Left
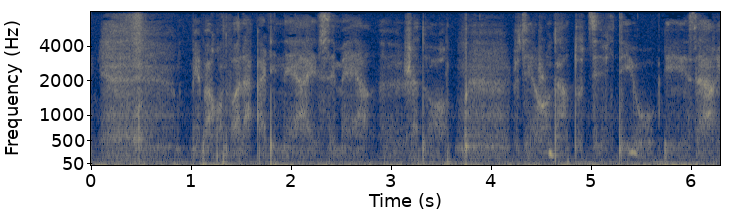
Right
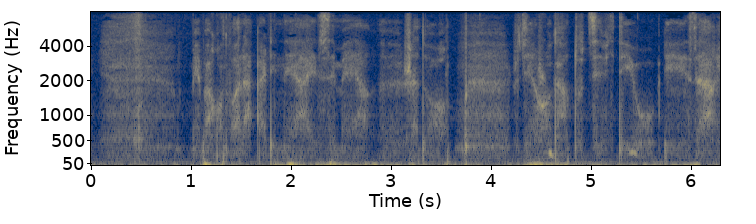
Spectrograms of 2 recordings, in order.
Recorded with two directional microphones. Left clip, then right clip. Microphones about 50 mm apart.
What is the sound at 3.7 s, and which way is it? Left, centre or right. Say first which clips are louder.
Whispering: right 3 dB; centre.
